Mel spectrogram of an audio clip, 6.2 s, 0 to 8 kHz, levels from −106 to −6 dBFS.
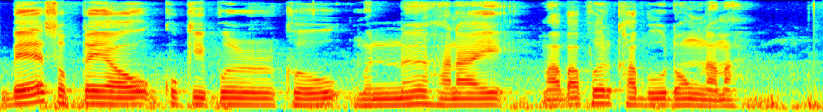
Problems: background sounds at intervals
